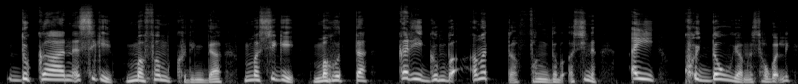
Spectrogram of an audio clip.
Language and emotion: Manipuri, angry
